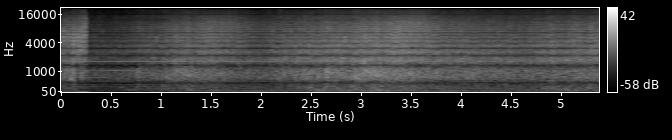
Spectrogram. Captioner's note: waves crashing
